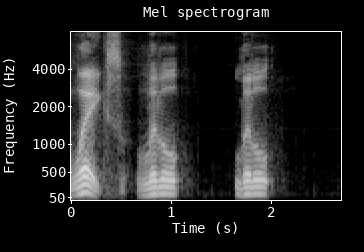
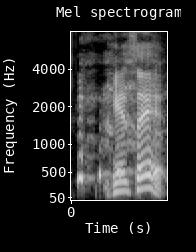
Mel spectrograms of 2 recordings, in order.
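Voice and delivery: higher-pitched, giggling protest; laughing in defeat; 5 semitones higher, faster than usual. Real, not acted. Giving up on the Irish wristwatch twister, laughing. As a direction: protest through helpless laughter.

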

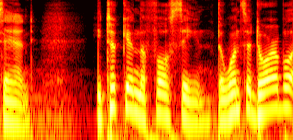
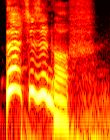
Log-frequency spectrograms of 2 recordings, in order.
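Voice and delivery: put-on high, sudden old woman's call; sharp old woman. Hilda Dee halting Ank's ordeal, high and sharp. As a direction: snap him out of his daze. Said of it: "Hilda Dee's voice shocked him".

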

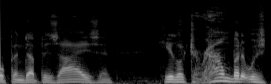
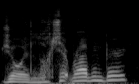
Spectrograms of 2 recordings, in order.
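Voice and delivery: usual speaking voice

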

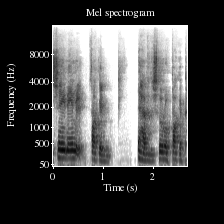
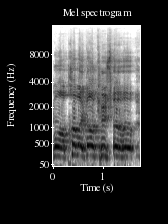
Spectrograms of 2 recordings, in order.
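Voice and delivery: Santa voice; 4 semitones higher, 3 dB louder than usual. Retold or imitated. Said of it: "And he's like".

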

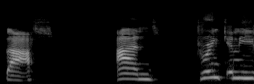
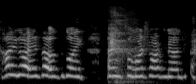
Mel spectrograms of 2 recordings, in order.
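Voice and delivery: bright, higher, rushed nervous greeting; nervous gushing; 9 semitones higher, faster than usual. Retold or imitated. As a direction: gush at the lads like a flustered fan. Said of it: "I'm nervous, I'm like".

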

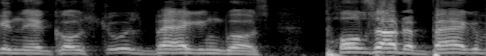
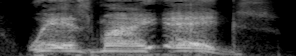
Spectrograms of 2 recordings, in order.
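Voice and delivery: high, drawn-out mock outrage; losing it; 11 semitones higher, much slower than usual. Older customer to young cashier, losing it. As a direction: imitate an indignant customer demanding an answer. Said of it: "he loses it on this girl".

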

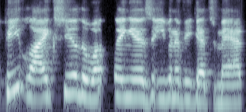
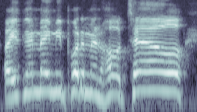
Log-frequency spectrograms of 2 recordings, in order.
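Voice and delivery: put-on Lebanese accent; 6 semitones higher than usual. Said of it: "He was like".

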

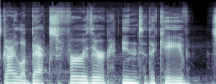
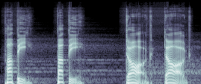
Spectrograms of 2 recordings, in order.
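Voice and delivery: computer voice. Acted. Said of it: "the cave responds".

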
